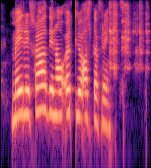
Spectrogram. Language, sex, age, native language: Icelandic, male, 11, Icelandic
